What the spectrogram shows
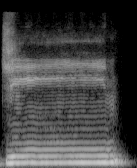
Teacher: তো আমরা জিমটা একটু শক্ত করে টেনে পড়বো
